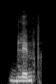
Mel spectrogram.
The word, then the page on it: blimp: Indian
